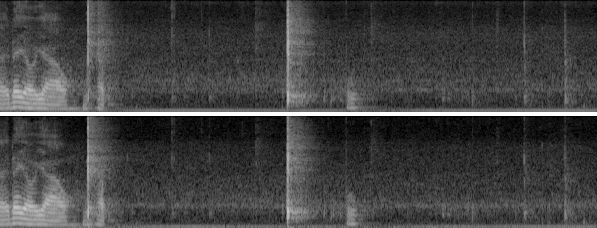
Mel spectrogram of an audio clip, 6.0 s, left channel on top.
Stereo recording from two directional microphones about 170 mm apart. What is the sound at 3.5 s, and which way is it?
Speech, 10° right (ahead or behind).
